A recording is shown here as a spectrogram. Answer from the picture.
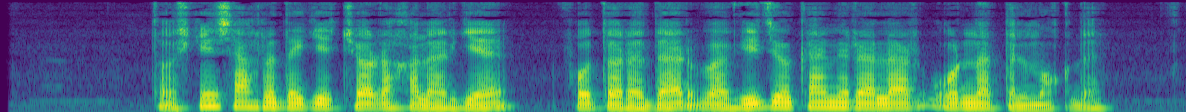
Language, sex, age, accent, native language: Uzbek, male, 18-24, Toshkent shahri, Uzbek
